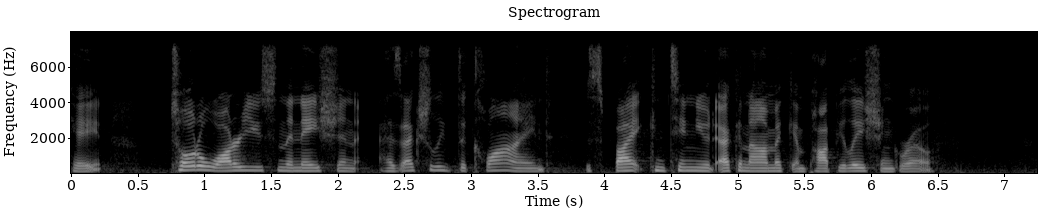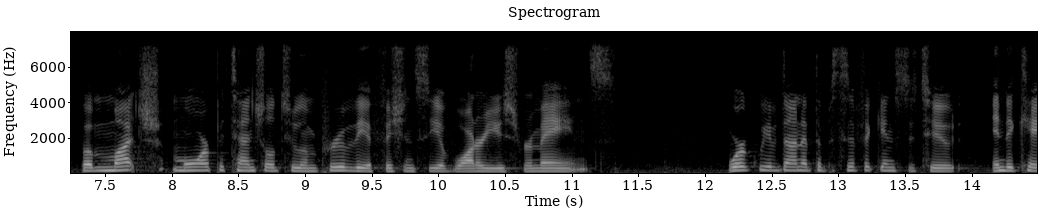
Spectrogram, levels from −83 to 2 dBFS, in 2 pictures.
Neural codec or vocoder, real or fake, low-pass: none; real; 7.2 kHz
